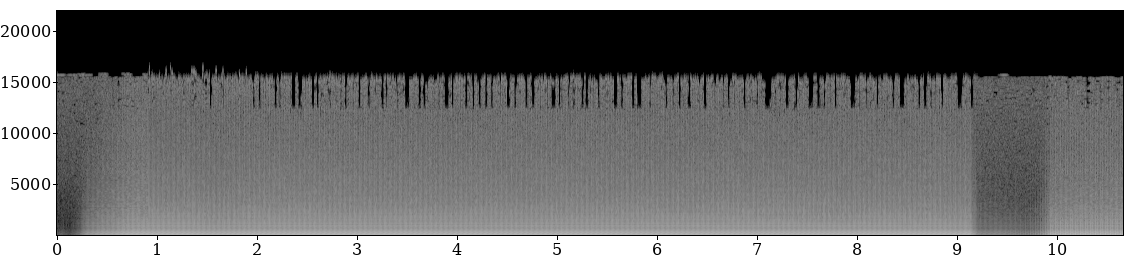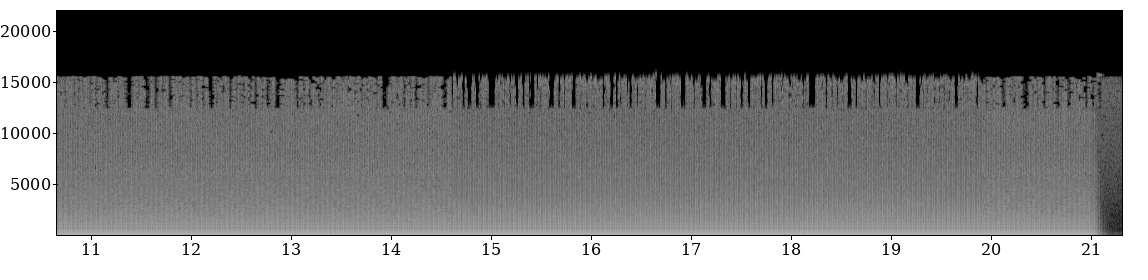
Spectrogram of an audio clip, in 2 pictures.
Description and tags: Various sources of electromagnetic interference recorded with old magnetic telephone headset recorder and Olympus DS-40, converted and edited in Wavosaur. Drill battery charging.
electromagnetic, noise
